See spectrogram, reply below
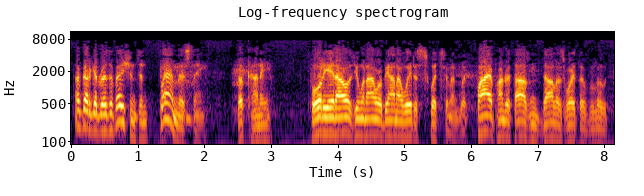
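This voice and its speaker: Husky, swooping ruthless gangster boss. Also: male voice, medium pitch, sing-song, fairly quick. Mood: cool, commanding. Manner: mocking, commanding, coolly sinister. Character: ruthless, taunting gangster boss with smooth cruelty. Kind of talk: 1950s radio drama acting. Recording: dull vintage radio recording.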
